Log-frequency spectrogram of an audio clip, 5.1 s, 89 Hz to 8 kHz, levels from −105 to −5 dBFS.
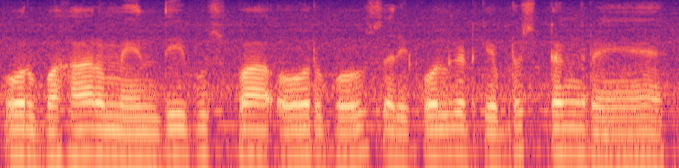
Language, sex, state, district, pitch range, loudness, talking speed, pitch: Hindi, male, Rajasthan, Bikaner, 115-130 Hz, -18 LUFS, 150 wpm, 125 Hz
